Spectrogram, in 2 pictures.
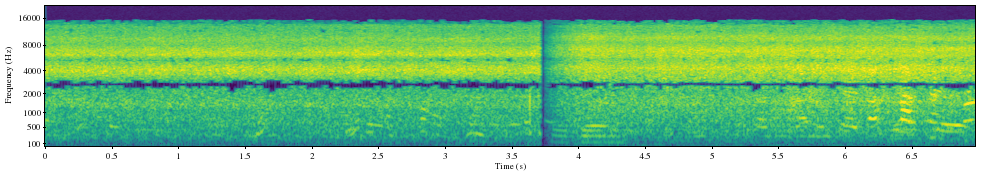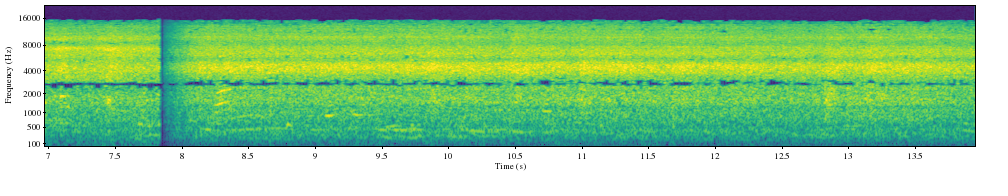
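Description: A tall waterfall roars as it pours down onto rock.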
